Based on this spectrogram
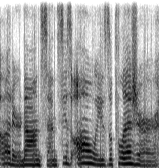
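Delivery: rasping female monster voice. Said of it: "that slug lady from Monsters, Inc".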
